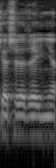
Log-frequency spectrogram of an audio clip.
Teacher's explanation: च वर्ग यानी च छ ज ञ का तालु से होता है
